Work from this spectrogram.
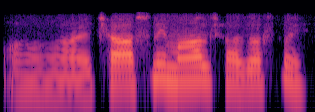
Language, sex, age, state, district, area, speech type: Kashmiri, male, 30-45, Jammu and Kashmir, Shopian, rural, conversation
